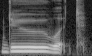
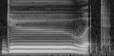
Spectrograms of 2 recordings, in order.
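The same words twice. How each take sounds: No difference in how they are said.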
